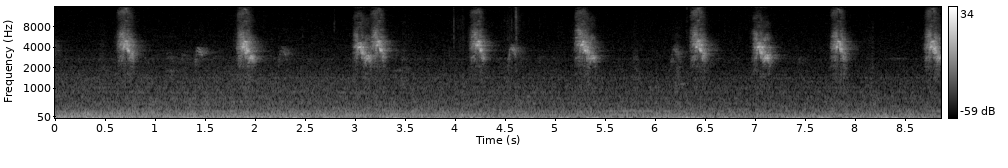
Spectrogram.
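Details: Urban birds calling in the city: single high chirps spaced about one to one and a half seconds apart, occasionally paired, with a faint low rumble beneath.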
